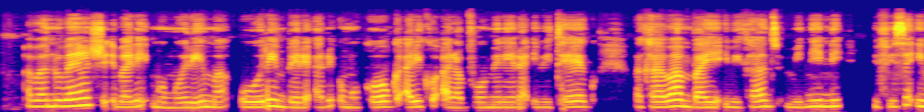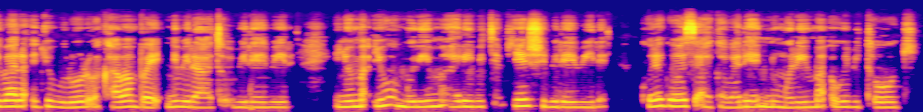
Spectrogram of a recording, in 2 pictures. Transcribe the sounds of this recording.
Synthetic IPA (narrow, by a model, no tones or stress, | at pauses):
a̰βaːn̥huβe̞ːnʃiβaɾimumuɾimauuɾimbe̞ɾe̞ʔaɾiʔumukʰo̞ːb̚ɡa̰ʔaɾikʰo̞̰ʔaɾavoːme̞ɾe̞ɾa̰ʔiβitʰe̞ɡwa | βakʰaβaβaːmbaje̞ʔiβikʰaːnzuβinini | βifise̞ʔiβaɾaɾɟuβuɾuɾṵβakʰaβaβaːmbaje̞niβiɾaːtʰo̞̰iβiɾe̞βiɾeiɲumajuwomuɾimahaɾiβitevjiːnʃiβiɾe̞βiɾe̞ | kʰuɾe̞ɡo̞ːse̞̰hakaβaɾihnumuɾimaʔwiβitʰo̞ːkʰi̥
